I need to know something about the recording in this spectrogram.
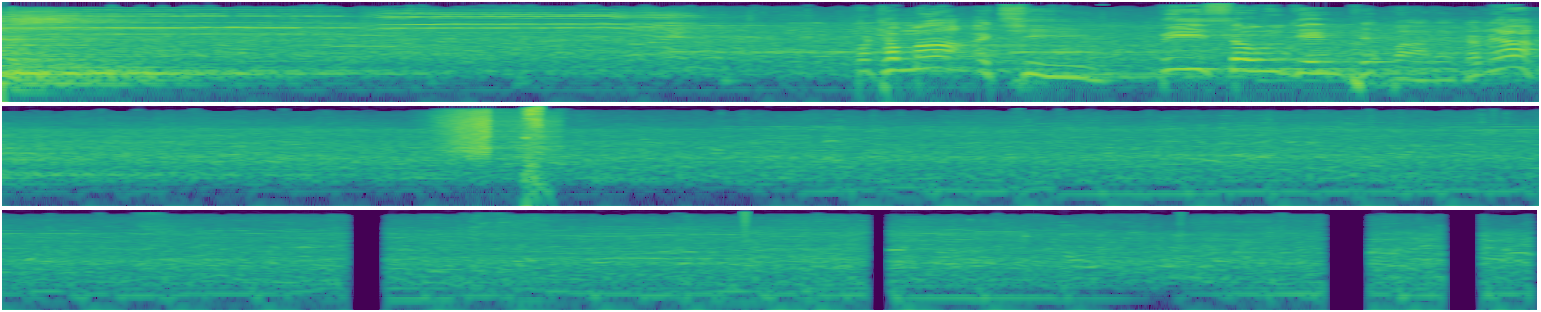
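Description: A large crowd murmurs in a big echoing hall.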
